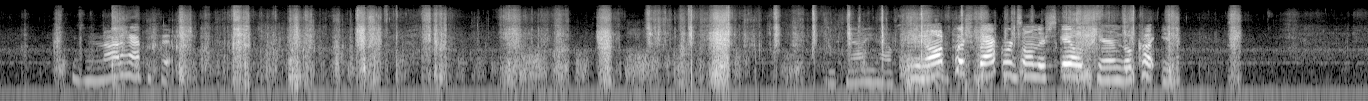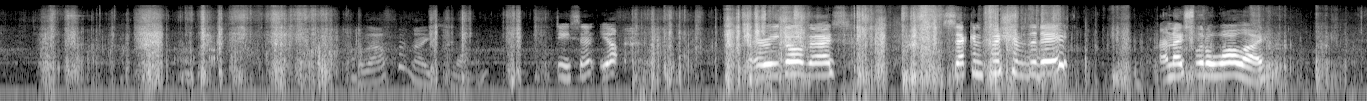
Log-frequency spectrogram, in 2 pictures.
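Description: A boy talks with excitement close by.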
